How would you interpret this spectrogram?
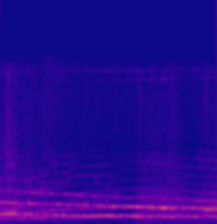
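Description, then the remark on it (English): An emergency vehicle siren wails steadily right outside a window with sliding harmonic tones, loud and close, over a low rumbling background of traffic. “That siren started right outside your fucking window.”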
